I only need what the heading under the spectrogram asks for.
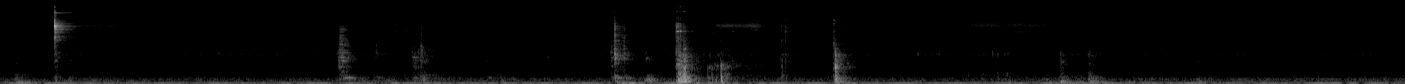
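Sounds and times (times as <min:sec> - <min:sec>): metal parts clicking and knocking: 0:00.6 - 0:00.8.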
